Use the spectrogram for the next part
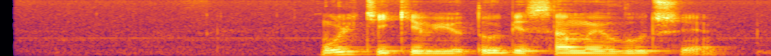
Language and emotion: Russian, positive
